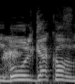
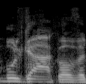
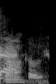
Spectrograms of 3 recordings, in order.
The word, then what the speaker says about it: Bulgakov: E diciamolo, non Bulgakov ma Bulgakov, giusto? – Bulgakov, sì, Bulgakov.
